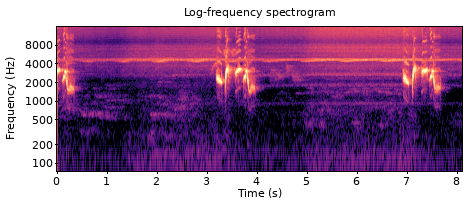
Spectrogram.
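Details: Red-whiskered bulbul decoy in spirited 'ché' song for training caged birds, giving three short phrases of four clear, rising-falling whistled notes roughly every four seconds over a constant thin high-pitched hum.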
